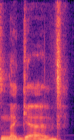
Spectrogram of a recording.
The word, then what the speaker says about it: Negev: It's pronounced Negev, but I'm sure you know what I'm talking about. The Negev incident. You gotta pronounce that V at the end.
